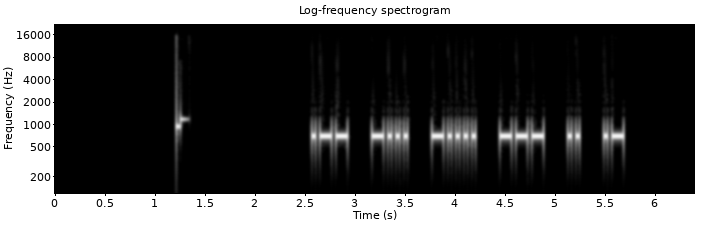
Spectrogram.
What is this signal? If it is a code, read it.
Morse code, heard as a keyed tone, about 32 wpm, spaced as for 22 wpm, 700 Hz. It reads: WB6OIA
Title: USA Call Signs - 6 Characters - 2x Character Spacing - 30wpm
